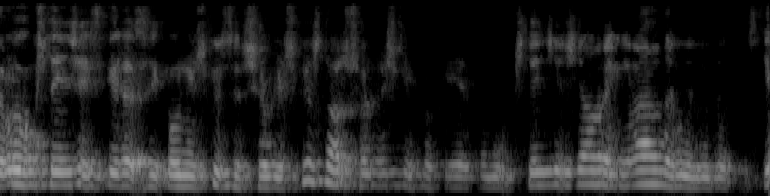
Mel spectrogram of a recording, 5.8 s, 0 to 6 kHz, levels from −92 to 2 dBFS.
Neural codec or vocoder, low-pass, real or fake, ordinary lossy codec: codec, 16 kHz, 2 kbps, FreqCodec, larger model; 5.4 kHz; fake; MP3, 48 kbps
